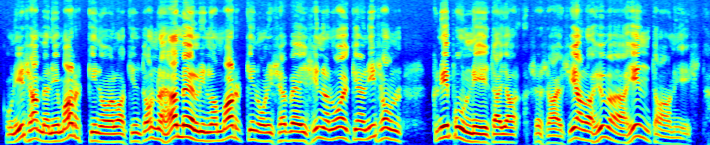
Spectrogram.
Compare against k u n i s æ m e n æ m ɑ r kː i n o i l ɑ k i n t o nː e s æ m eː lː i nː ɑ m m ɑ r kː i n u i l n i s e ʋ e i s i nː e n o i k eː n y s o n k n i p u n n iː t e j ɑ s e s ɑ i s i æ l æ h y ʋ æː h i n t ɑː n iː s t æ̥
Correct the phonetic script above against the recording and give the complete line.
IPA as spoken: k u n i s æ m e n i m ɑ r kː i n o i l ɑ k i n t o nː e h æ m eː lː i nː ɑ m m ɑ r kː i n o i l n i s e ʋ e i s i nː e n o i k eː n i s o n k n i p u n n iː t æ j ɑ s e s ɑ i s i æ l æ h y ʋ æː h i n t ɑː n iː s t æ̥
